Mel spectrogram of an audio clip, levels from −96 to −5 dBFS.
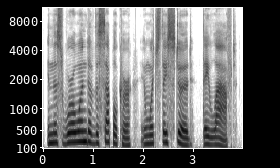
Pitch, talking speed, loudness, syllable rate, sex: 190 Hz, 180 wpm, -16 LUFS, 4.6 syllables/s, female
